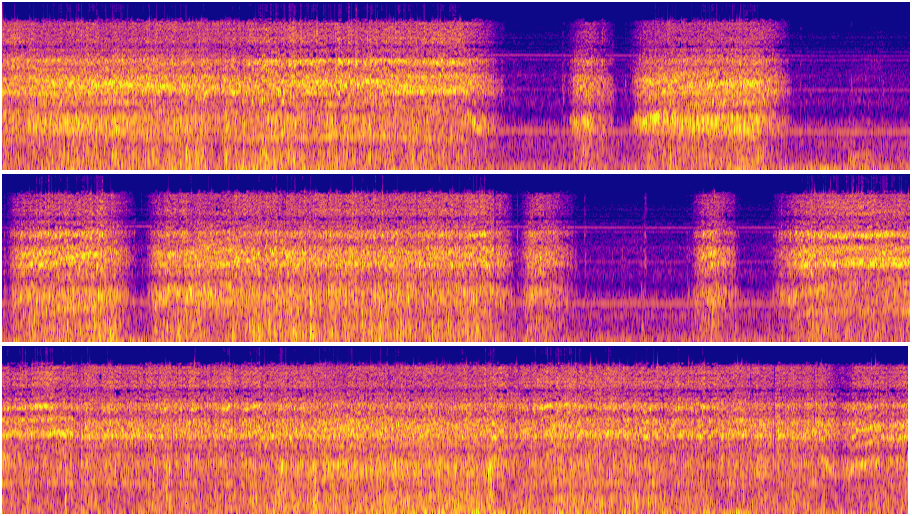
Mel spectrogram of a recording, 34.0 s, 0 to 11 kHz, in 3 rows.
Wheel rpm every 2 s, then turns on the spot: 160, 160, 150, 30, 100, 30, 100, 160, 130, 10, 70, 160, 160, 160, 160, 160, 130.
none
